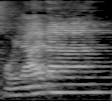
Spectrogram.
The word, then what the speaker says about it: Toyota: mazda uh toyota and nissan which is pronounced entirely differently in australia it's toyata nissan and mazda but one of my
